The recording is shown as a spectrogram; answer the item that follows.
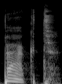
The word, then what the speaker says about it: packed: español en inglés es packed la a se pronuncia como una combinación del sonido e y el sonido a y la Ed del final se pronuncia como una t Así que es pct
